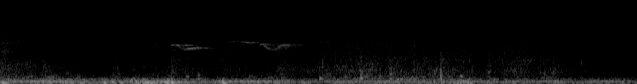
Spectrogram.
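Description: Wind on the microphone with small waves lapping against shore rocks, a steady low rumble. About two seconds in comes a brief high gliding call.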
